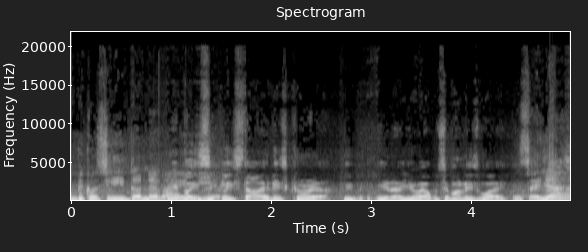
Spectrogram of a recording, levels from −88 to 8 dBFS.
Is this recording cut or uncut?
uncut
